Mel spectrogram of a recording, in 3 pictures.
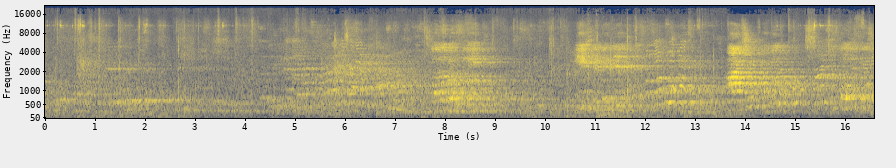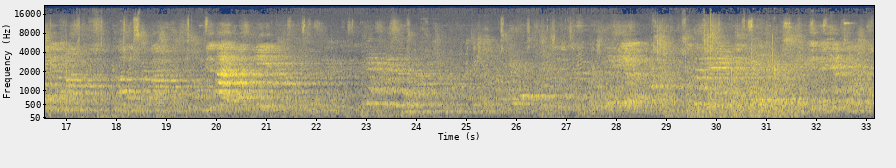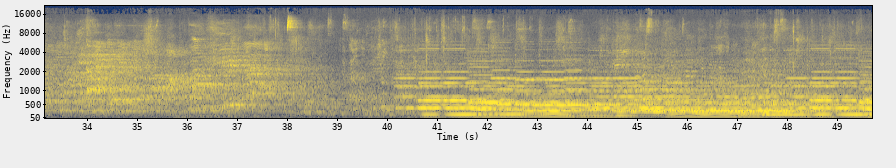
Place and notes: Lithuania, Utena, children rehearsal in the church
children chorus rehearsal in the church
